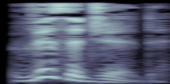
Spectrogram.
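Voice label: "visaged", English, British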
